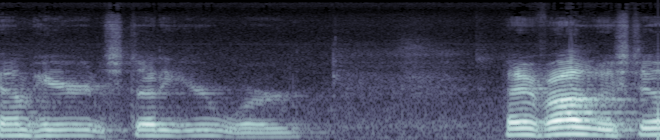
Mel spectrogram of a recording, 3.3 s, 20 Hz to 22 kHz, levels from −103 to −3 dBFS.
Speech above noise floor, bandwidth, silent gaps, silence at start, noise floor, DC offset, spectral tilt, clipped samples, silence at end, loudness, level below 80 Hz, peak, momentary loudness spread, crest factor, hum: 32 dB; 12.5 kHz; none; 0 s; -51 dBFS; under 0.1%; -7.5 dB/octave; under 0.1%; 0 s; -19 LUFS; -64 dBFS; -2 dBFS; 18 LU; 18 dB; none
